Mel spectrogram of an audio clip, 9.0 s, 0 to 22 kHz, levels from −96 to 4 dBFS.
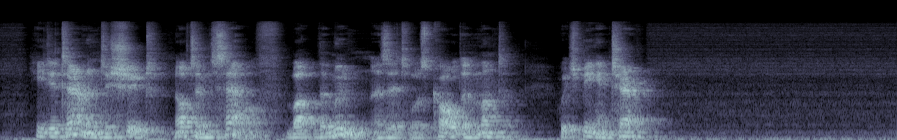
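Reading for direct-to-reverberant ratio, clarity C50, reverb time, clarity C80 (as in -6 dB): -2.0 dB, 4.5 dB, 0.65 s, 8.5 dB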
